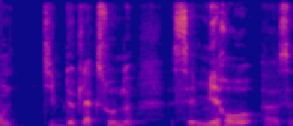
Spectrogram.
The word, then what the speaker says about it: Miro: un peu dans le type de cllaxoun c'est Miro ça s'écrit m i r O c'est un tableau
